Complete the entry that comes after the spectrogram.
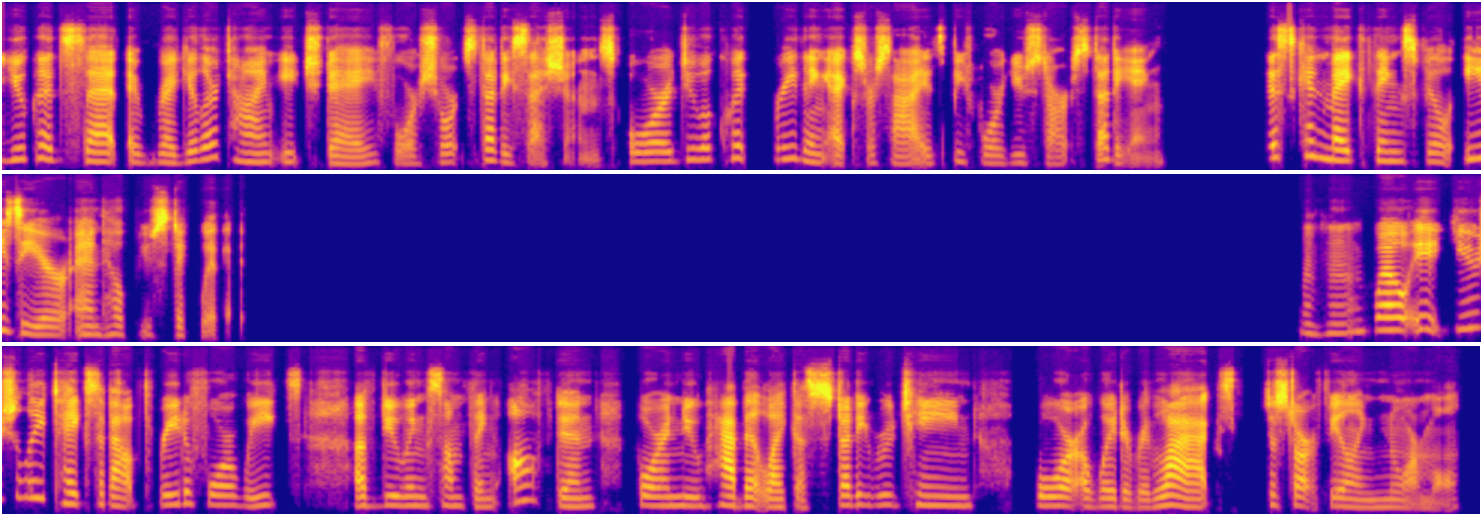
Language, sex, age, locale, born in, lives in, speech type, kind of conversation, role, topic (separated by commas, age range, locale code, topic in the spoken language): English, female, 50-54, en-US, United States, United States, read, expert-assistant, expert, What are practical ways to reduce stress during exams?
